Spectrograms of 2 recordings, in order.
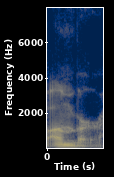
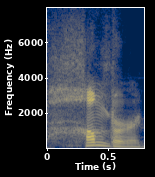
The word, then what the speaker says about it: Humber: you couldn't use philip umber huh it's philip humber not umper no they actually this number it's not it's spelled with an h but you don't pronounce it just like mine yeah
